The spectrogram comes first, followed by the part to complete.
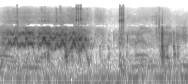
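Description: Fishing reel being wound in while a fish is played, a busy gear whir that is loudest in the first second and then eases off, with a sharp click about one and a half seconds in.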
